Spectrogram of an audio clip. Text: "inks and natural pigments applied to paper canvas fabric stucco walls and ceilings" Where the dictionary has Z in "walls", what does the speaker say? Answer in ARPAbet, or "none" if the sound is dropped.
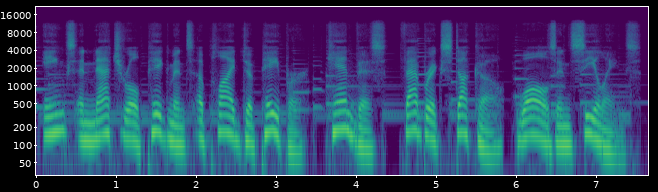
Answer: Z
